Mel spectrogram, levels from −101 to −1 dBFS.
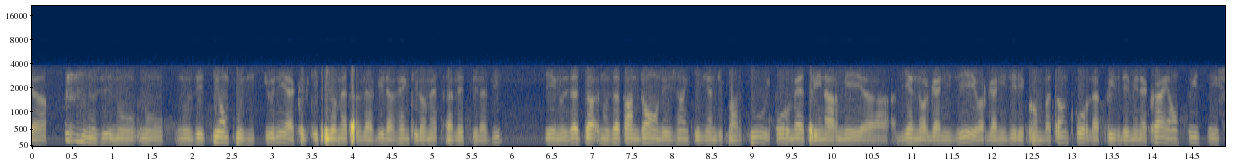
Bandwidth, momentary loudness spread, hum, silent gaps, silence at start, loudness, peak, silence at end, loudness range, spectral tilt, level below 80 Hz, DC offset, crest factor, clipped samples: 3.8 kHz; 11 LU; none; none; 0 s; -32 LUFS; -4 dBFS; 0 s; 6 LU; -6.5 dB/octave; -80 dBFS; under 0.1%; 28 dB; under 0.1%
